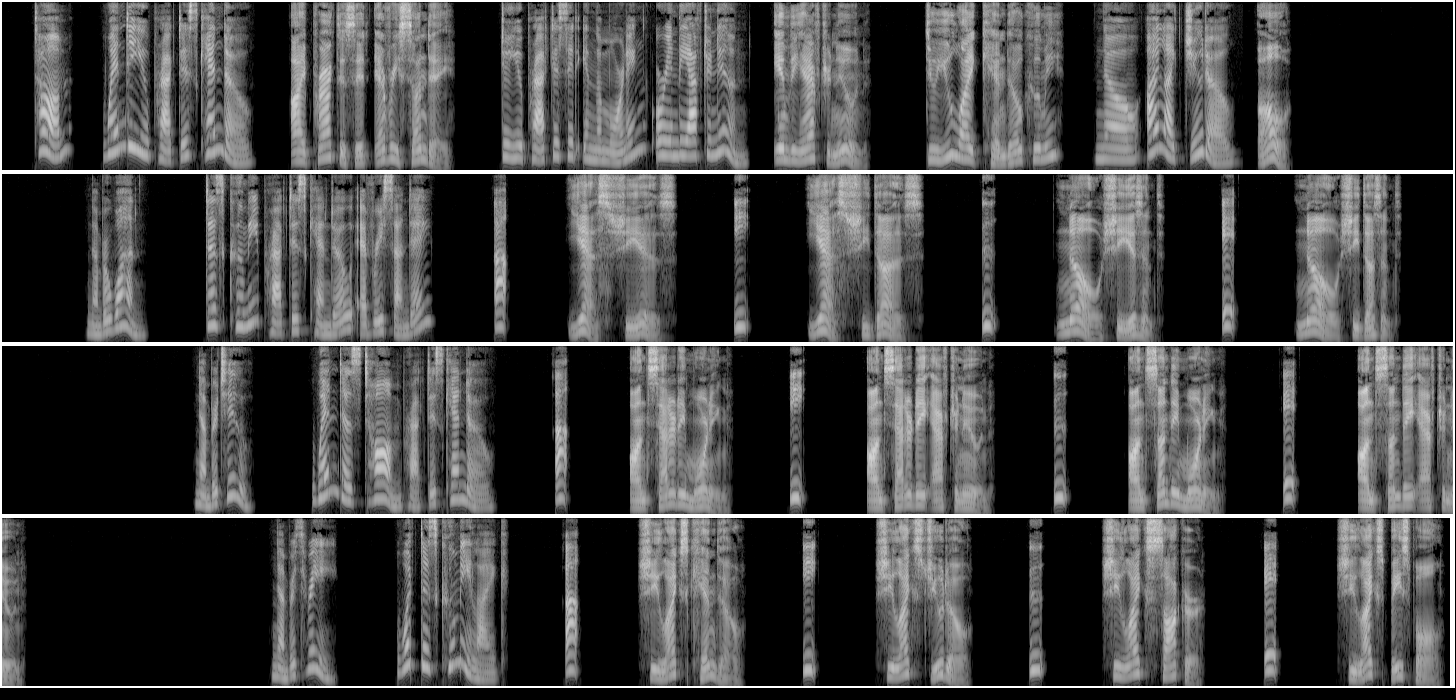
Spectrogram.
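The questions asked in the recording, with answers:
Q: Does Kumi practice kendo every Sunday?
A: エ: No, she doesn't.

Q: When does Tom practice kendo?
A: エ: On Sunday afternoon.

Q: What does Kumi like?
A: イ: She likes judo.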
